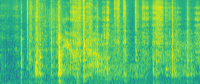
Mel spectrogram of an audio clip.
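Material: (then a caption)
Plywood. A small, hollow, unpainted laser-cut thin plywood doghouse decorated with drawn hearts is held in the hand and rubbed and scratched with long nails and fingertips. Irregular, dry scratching and light tapping strokes produce bright, woody rasps and short, muffled clicks with almost no ring. A sharper knock stands out near the one-second mark.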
